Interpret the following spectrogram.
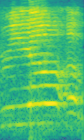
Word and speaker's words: griot: It's spelled G-R-I-O-T, but it's pronounced griot. The T is silent.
